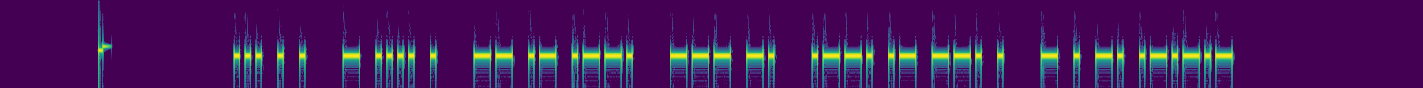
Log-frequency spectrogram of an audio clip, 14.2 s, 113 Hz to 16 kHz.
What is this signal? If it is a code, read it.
Morse code, heard as a keyed tone, about 22 wpm, 700 Hz. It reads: SEE THE MAP ON PAGE TEN.
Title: Sentences from Top 1000 Words - Review Part 2 - 22wpm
